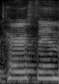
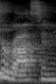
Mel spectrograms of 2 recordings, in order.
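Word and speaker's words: Terrasen: when they arrived in terason the response from people there Terin I don't know how to pronounce it I agree it's Terin here Terin not terason like Harrison okay yeah because like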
